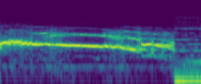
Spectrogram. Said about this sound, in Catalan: Començà a moure's compulsivament, a cridar, a xisclar, presonera d'un pànic i d'un terror indescriptibles.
